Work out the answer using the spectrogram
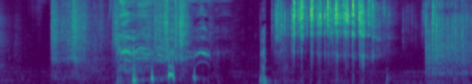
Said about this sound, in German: Moment. Ich habe gewürfelt, habe leider einen schlechten Wert. Das heißt, die Immersion konnten wir nicht aufrechthalten. Kritischer Fail.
